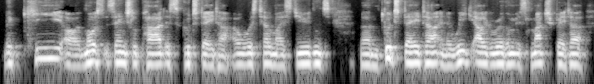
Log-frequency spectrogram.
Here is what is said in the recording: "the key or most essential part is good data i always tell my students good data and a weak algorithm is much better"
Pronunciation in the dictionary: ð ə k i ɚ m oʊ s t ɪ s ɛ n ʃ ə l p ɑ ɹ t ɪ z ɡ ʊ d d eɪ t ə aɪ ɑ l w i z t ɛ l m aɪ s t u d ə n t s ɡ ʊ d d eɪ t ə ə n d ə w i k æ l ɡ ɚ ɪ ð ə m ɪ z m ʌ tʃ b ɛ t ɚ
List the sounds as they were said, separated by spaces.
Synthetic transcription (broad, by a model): ð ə k i ɚ m oʊ s t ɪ s ɛ n ʃ l p ɑ ɹ t ɪ z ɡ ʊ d d eɪ t ə aɪ ɑ l w i z t ɛ l m aɪ s t u d n t s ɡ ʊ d d eɪ t ə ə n ə w i k æ l ɡ ɚ ɪ ð ə m ɪ z m ʌ tʃ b ɛ t ɚ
